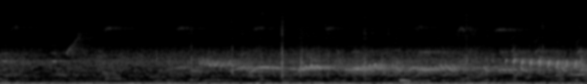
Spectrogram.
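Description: Birds chirping, with a run of short calls starting a couple of seconds in and a fast trill near the end, over a low steady rumble.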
